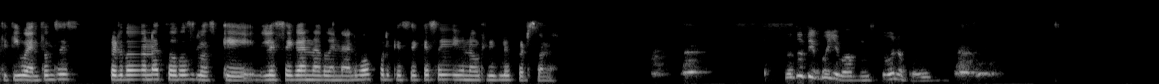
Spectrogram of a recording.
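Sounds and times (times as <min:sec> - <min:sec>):
speech: 0:00.0 - 0:05.7, 0:07.8 - 0:09.6
pet dog barking: 0:06.5 - 0:07.2, 0:09.5 - 0:10.1.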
